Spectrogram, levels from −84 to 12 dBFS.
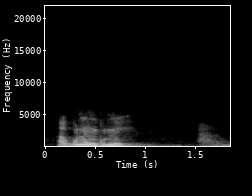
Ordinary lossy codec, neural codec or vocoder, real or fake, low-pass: Opus, 24 kbps; none; real; 5.4 kHz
